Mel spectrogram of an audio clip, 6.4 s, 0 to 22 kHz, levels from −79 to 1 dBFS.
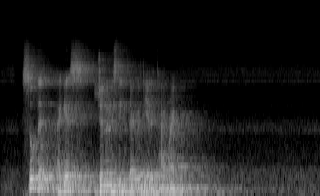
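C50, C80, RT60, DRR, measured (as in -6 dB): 2.5 dB, 4.0 dB, 2.3 s, 0.0 dB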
